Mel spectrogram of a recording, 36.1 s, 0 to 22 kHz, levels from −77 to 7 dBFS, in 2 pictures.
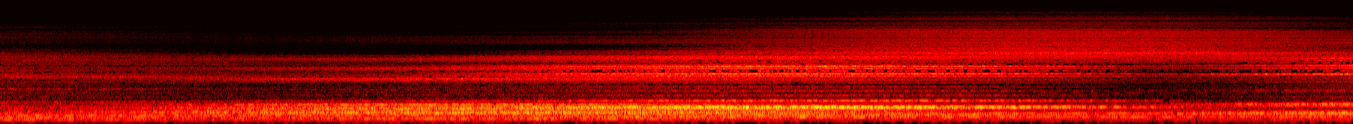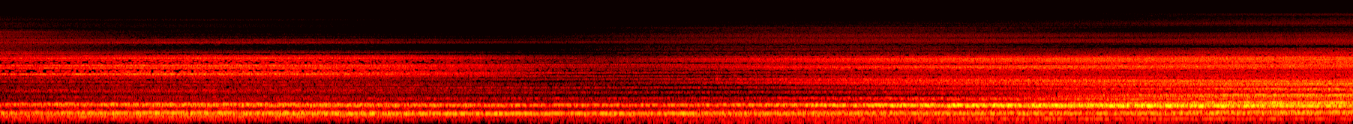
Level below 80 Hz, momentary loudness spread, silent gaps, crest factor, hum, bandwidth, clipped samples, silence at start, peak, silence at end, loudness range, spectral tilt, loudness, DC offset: -58 dBFS; 14 LU; none; 18 dB; none; 16 kHz; under 0.1%; 0 s; -8 dBFS; 0 s; 12 LU; -4 dB/octave; -25 LUFS; under 0.1%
